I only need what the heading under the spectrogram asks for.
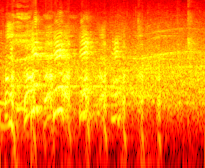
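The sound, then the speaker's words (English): A brief burst of clapping mixed with laughter and chuckling voices, steady and fairly loud throughout, fading slightly toward the end. “It doesn't have the same effect when I clap for him.”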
